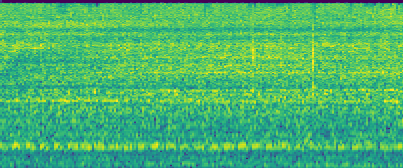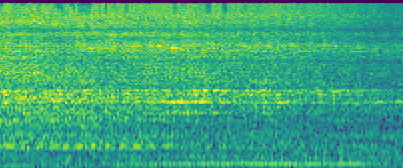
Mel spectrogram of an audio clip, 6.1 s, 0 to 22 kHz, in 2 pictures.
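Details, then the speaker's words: Chevy S10 truck with a swapped 3.4 engine, idling on a warm day. It had been bucking and dying in closed loop until the MAP sensor was moved to the EGR port and the EGR unplugged. Now a steady, even, smooth idle with a low drone and no stumble. "Whole thing turns like a kitten."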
